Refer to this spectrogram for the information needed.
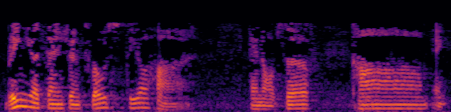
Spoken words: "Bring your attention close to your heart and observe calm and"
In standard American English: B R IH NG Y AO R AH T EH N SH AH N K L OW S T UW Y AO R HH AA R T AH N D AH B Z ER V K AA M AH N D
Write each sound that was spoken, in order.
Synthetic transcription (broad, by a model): B R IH NG Y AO AH T EH N SH AH N K L OW S T UW Y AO HH AA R T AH N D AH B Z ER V K AA M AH N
